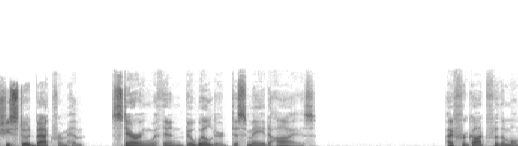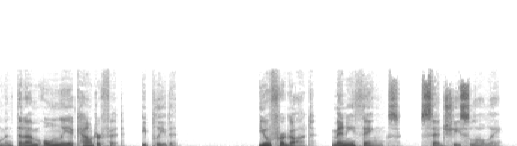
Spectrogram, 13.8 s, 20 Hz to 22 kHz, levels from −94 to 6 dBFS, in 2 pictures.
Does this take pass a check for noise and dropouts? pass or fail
pass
